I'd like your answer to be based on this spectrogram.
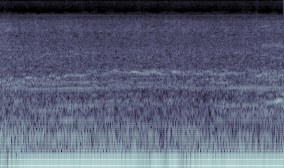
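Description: An auto rickshaw engine rumbles steadily and loudly while driving, a constant low drone from inside or right beside the vehicle, with no talking.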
